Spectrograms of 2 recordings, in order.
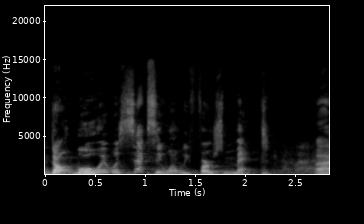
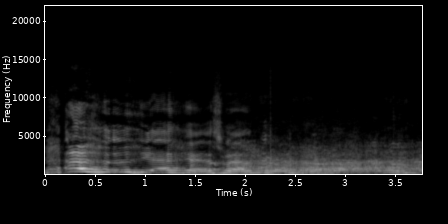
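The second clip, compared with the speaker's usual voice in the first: lightly voiced posh British hum, drawn out very slowly; imitating a condescending English wife; mock English wife; 3 semitones higher, much slower than usual. Husband mocking his English wife's condescending sounds, mild British put-on. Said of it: "condescending tone to it".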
